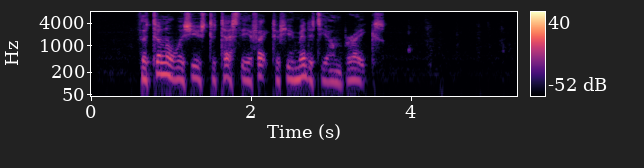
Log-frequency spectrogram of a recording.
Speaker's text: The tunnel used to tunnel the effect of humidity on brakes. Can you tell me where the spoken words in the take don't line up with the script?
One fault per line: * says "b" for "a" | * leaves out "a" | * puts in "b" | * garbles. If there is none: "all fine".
* puts in "was"
* says "test" for "tunnel"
